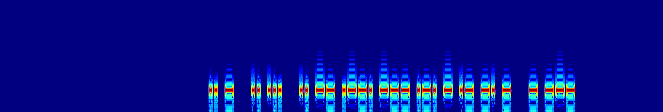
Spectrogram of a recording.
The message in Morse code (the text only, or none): IT IS IMPORTANT TO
